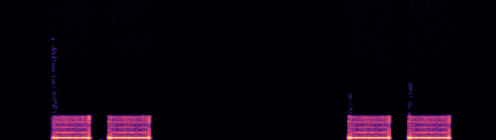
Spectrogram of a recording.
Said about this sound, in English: I pick up my phone and call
